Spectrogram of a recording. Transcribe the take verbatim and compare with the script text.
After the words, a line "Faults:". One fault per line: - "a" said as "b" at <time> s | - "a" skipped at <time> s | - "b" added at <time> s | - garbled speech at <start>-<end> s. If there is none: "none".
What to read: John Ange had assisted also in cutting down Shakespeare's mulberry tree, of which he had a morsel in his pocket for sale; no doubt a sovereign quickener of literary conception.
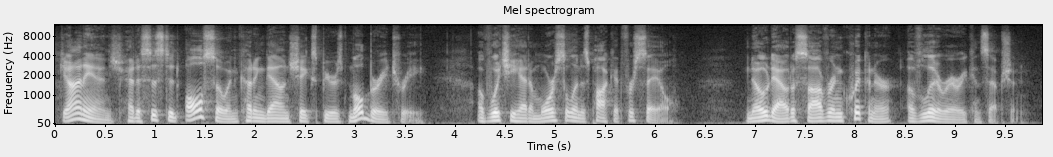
John Ange had assisted also in cutting down Shakespeare's mulberry tree, of which he had a morsel in his pocket for sale; no doubt a sovereign quickener of literary conception.
Faults:
none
